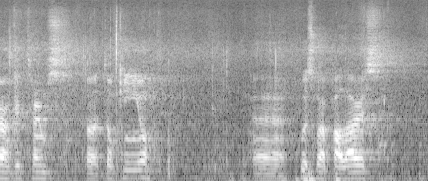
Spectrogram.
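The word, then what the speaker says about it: Palhares: good terms, Toquinho, Gusma Palares. It's funny, like, Palares is how you say his name. You're like, oh, he's a wannabe Brazilian. Paul Harris. You fucking don't speak Portuguese, man. It's not Paul Harris, but whatever.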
